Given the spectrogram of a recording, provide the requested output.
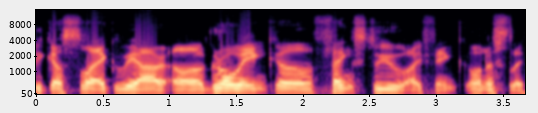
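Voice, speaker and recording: A man's medium-pitched, monotone voice in a Czech accent, with a dry, close sound and no echo. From Czech Republic. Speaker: podcaster, content creator. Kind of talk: call-in comment on live audio space. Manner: halting, many fillers.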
